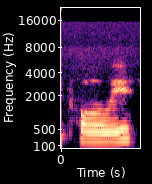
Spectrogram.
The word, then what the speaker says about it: Poli: a really special guest it's uh Poley she was in my I'm pronouncing your name right your last name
